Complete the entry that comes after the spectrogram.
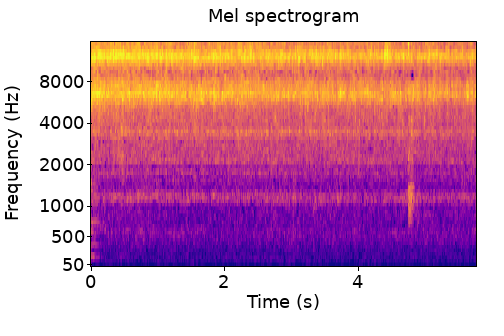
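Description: Onions and tomatoes frying in hot oil in a pressure cooker, with ginger-garlic paste just added: a steady sizzle.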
